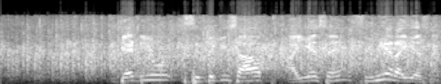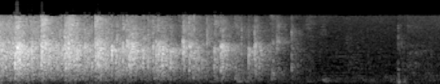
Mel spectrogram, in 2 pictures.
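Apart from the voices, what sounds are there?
audience applause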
